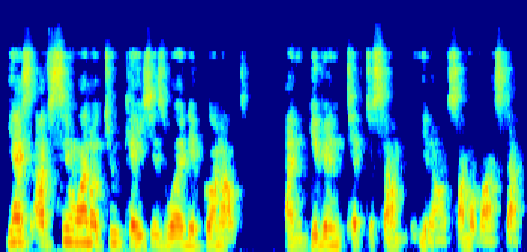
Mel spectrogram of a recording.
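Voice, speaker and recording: A man's voice: medium pitch, normal speed, a little mellow, recorded from a distance. A man with a Ghanaian English accent giving immigration advice on a live phone-in talk show, emphatic and repeating words for stress. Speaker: immigration lawyer guest.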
